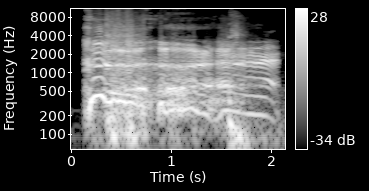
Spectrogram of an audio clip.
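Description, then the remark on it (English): A voice loudly imitates an old man's hacking cough as a dramatization: a raspy, groaning rasp lasting about two seconds, broken into a few strained pushes, with no talking. “Anyway, I feel a lot older, and now I have one of those grandpa coughs.”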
